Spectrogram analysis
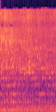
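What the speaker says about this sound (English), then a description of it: "You can hear it draining that water out nice and fast." Whirlpool HE washing machine pumping out its wash water at the end of the wash cycle, a steady, dense rushing and gurgling drain that stays constant for the whole second with no pauses.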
